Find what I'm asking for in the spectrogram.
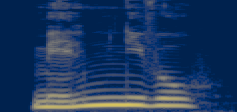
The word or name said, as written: mellemniveau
